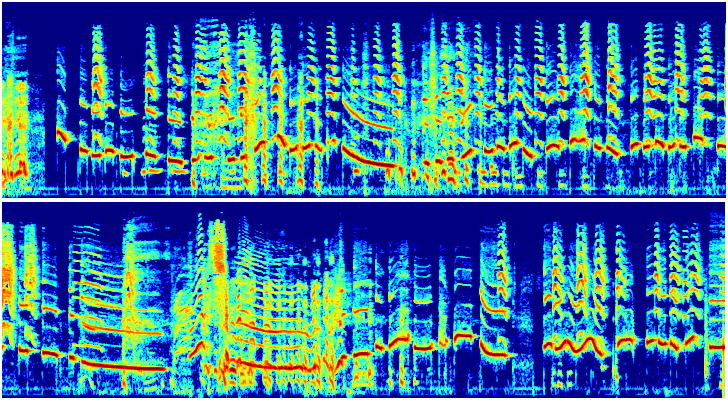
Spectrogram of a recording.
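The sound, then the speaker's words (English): Buzzy, nasal kazoos play a melody together, their reedy tones rising and sliding between notes in a steady, loud stream for about twenty seconds with only brief gaps. “Right, so who else has got a kazoo?”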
